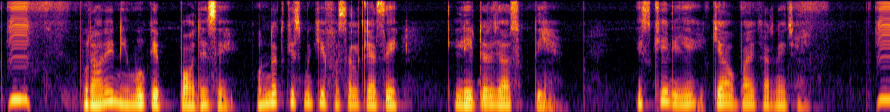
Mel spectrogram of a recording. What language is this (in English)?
Hindi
